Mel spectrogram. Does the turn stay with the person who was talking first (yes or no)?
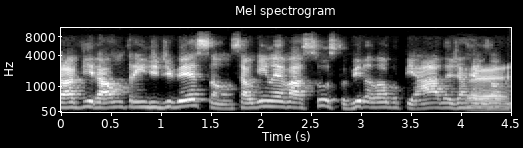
yes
